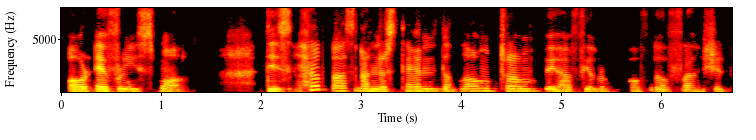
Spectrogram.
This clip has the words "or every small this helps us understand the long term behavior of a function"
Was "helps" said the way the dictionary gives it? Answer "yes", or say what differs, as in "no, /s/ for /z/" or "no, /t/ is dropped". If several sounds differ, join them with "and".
no, /s/ is dropped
